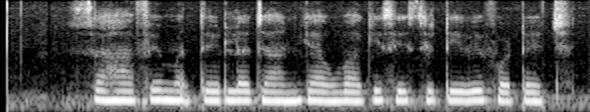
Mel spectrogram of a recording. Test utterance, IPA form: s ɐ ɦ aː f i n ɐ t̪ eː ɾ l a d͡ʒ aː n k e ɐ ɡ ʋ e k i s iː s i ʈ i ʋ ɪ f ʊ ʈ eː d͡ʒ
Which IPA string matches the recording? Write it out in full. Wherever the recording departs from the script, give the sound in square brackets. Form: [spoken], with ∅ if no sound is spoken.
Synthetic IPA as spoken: s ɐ ɦ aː f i [m] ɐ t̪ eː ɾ l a d͡ʒ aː n k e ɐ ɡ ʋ [a] k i s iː s i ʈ i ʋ [i] f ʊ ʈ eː d͡ʒ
